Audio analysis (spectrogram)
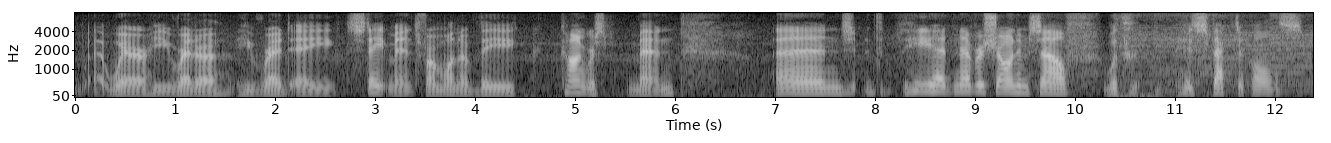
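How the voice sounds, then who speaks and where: A man hosts a podcast and rants through a political monologue with growing heat. He speaks slowly, in a smooth, clear voice. He often stops and restarts his sentences. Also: medium pitch, a bit bright. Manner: impassioned, ranting, many restarts. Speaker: podcast host.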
